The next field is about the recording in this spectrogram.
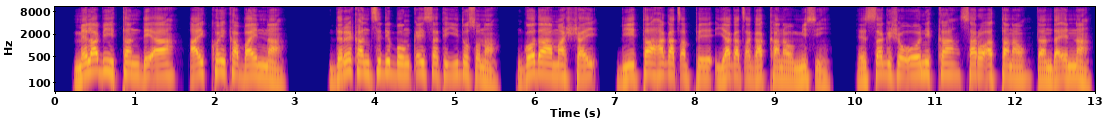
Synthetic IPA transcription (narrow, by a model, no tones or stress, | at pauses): mɛlɐbiːt̪ːɐnd̪ɛʔaːjkːɔjkːɐbɐjnːɐ | d̪ɛɾɛkɐnt͡sːɪd̪ɪbɔŋkʼːɛjsːɐt̪ɪjɪd̪ɔsɔnɐ̰ | ɡɔd̪aːmɐʃːɐj | biːt̪ːɐɦɐɡɐt͡sʼɐpːɛjɐɡɐt͡sʼɐɡɐkːɐnɐwmɪsḭː | hɛsːɐɡɪʃɔo̞ːnɪkːɐsɐɾɔɐt̪ːɐnɐwd̪̥ɐnd̪ɐʔɛnːɐ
